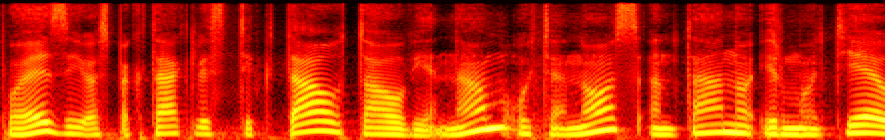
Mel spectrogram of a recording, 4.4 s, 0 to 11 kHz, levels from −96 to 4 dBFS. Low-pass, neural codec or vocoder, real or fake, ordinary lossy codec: 9.9 kHz; codec, 24 kHz, 0.9 kbps, DualCodec; fake; MP3, 96 kbps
